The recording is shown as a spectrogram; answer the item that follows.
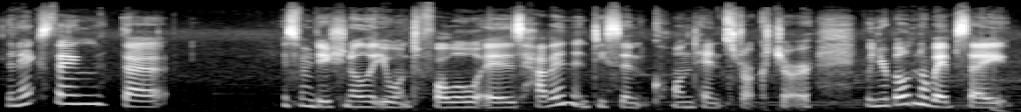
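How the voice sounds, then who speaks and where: A woman's voice: medium pitch, expressive, moderate pace, a little hiss or hum. A woman presenting an informal instructional explainer in a plain-spoken, explanatory way. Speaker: presenter of a website tutorial series for writers.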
